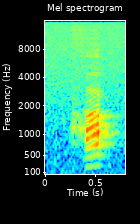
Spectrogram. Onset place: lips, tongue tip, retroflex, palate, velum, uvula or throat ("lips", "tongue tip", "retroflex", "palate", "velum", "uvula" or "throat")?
throat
